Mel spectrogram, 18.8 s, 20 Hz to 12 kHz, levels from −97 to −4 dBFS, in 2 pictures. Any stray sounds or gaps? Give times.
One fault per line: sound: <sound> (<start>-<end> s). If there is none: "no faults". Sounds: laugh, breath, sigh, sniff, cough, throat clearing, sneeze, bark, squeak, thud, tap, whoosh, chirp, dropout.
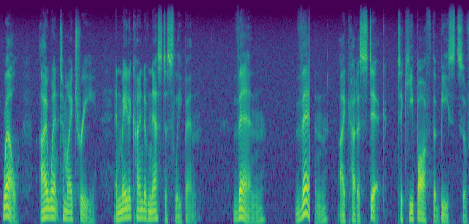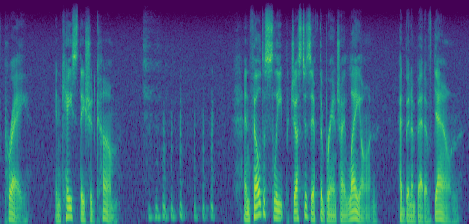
sound: dropout (6.2-6.3 s)
sound: laugh (12.2-13.8 s)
